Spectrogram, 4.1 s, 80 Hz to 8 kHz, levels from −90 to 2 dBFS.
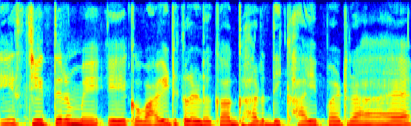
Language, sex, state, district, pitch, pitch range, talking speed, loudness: Hindi, female, Jharkhand, Deoghar, 230 Hz, 220-245 Hz, 175 wpm, -12 LUFS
